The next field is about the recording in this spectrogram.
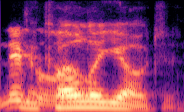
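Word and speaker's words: Nikola Jokić: Then also, when do the Joker Nick I can't even pronounce his name right. Nikola Jokic.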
